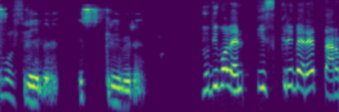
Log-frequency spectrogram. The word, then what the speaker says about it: scrivere: আমি কিন্তু এস উচ্চারণ করছি, কিন্তু এস বলি না এভাবে, এস, এসটাকে উচ্চারণ করছি কিভাবে? স্ক্রিবেরে। বোঝা যায় যে আমি যে এ বলছি। Scrivere, scrivere, যদি বলেন স্ক্রিবেরে, তার মানে এটা আরেকটা বেরবো আছে, সামনে আই থাকলে স্ক্রিবেরে রেজিস্ট্রেশন করা।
